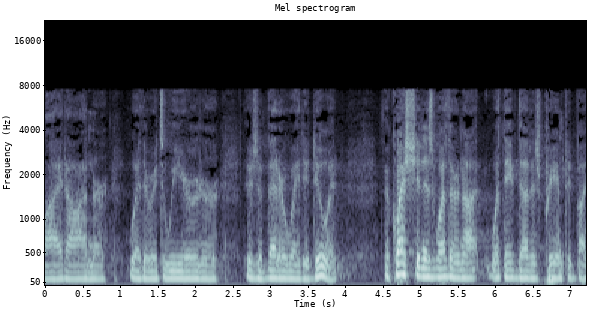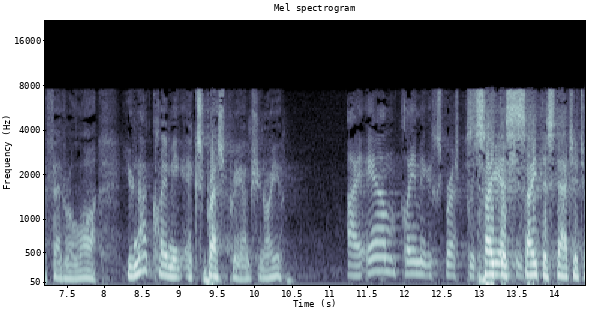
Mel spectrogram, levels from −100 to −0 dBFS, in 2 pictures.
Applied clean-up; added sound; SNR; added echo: none; none; none; none.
